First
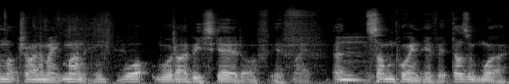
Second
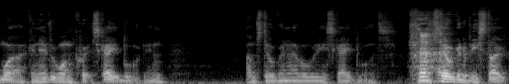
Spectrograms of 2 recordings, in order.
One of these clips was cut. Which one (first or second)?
first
